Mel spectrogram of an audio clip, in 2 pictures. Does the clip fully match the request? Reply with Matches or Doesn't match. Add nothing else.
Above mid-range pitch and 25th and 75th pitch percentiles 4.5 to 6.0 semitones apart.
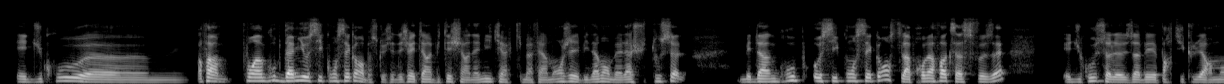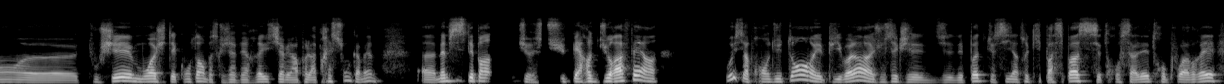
Doesn't match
